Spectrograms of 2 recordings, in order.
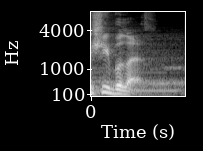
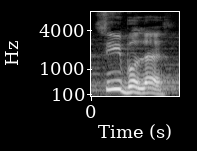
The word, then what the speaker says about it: Shibboleth: And if he replied, "No," they said, "All right, say Shibboleth." If he said, "Sibboleth," because he could not pronounce the word correctly, they seized him and killed him at the fords of the Jordan.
